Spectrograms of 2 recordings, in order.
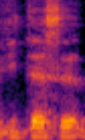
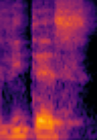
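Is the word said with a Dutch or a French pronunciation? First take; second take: Dutch; French. First: It is said with a Dutch pronunciation. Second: It is said with a French pronunciation. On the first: This is how it is said in the Netherlands. "in the Netherlands, we actually say Vitesse" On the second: This is the original word in its source language. "it's actually a French word, which is vitesse"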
